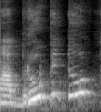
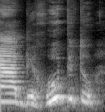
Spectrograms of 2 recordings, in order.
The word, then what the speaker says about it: abrupto: vídeo eu falei sobre abirrupto que pronunciam abrupto e é abirrupto alguns colocaram assim por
